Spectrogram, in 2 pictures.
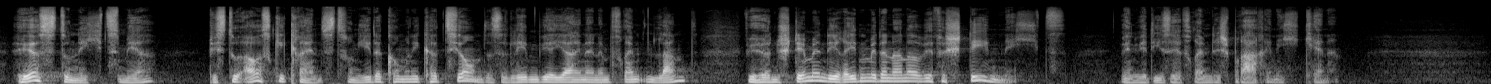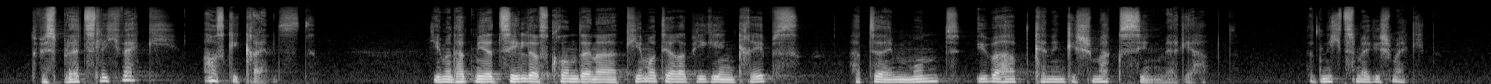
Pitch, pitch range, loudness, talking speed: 120 Hz, 110-135 Hz, -16 LUFS, 125 wpm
